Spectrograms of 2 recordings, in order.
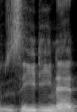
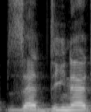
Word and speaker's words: ZDNet: Now, Steven Vaughn Nichols, a major contributor to ZDNet or ZDNet if you want to pronounce it more Europeanlike.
